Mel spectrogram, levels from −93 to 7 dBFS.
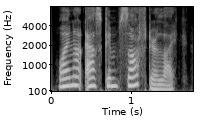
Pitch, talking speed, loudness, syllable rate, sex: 240 Hz, 200 wpm, -20 LUFS, 4.6 syllables/s, female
